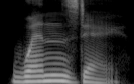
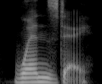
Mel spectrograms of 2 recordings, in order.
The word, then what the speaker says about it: Wednesday: Now, the secret, and this is a game changer, is to completely ignore how it's spelled. Seriously, pretend that D and that second E just don't exist. It's only two sounds. Wednesday. Let's try that again. Wednesday.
